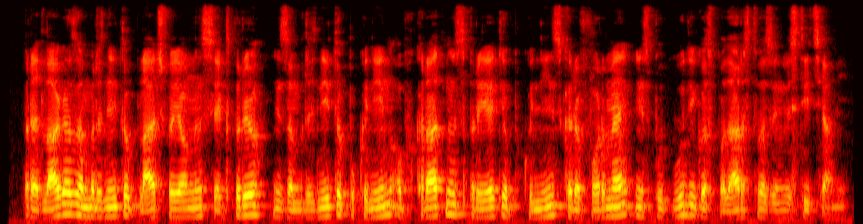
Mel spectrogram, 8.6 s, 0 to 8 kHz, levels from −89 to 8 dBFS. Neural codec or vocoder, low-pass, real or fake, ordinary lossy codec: none; 7.2 kHz; real; none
